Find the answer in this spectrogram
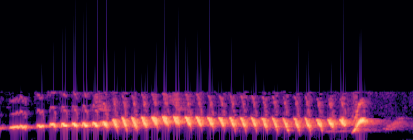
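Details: White-rumped shama lure song for caged birds, lively and characterful: a fast even trill of rapidly repeated notes, slightly rising in pitch over about three seconds, closed by a sharp upswept whistle.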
